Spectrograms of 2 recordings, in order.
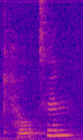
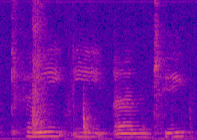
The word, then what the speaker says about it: Kent: Kelton? Spell it. K-E-N-T.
